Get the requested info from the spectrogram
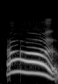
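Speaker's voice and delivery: sudden high, loud "ah"; real surprised little scream; startled yelp. Real, not acted. Startled by a follow alert.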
